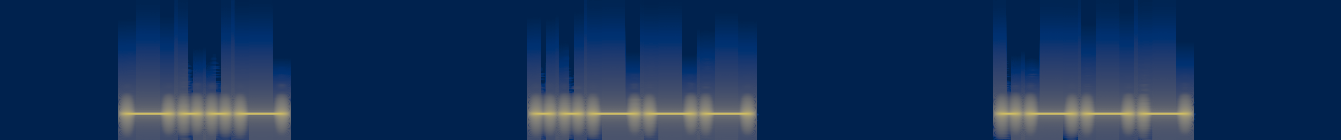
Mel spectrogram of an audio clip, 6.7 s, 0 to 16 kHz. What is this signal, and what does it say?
Morse code, heard as a keyed tone, about 17 wpm, spaced as for 6 wpm, 700 Hz. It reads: X2J
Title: USA Call Signs - 6x Character Spacing - 17wpm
